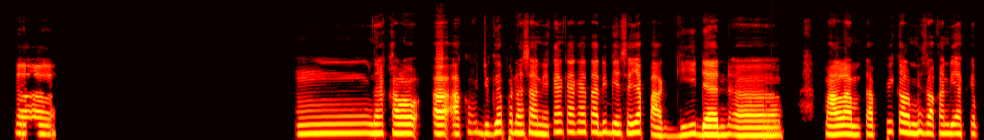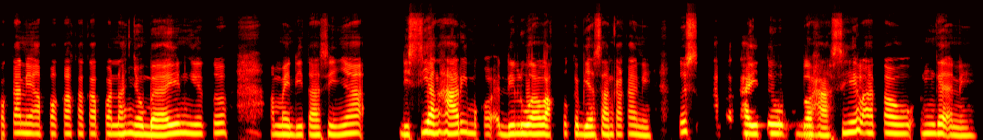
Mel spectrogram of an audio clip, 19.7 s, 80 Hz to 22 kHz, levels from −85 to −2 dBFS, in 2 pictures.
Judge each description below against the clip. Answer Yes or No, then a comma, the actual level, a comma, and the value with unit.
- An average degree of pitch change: No, narrow, 2.2 semitones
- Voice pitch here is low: No, high, 220 Hz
